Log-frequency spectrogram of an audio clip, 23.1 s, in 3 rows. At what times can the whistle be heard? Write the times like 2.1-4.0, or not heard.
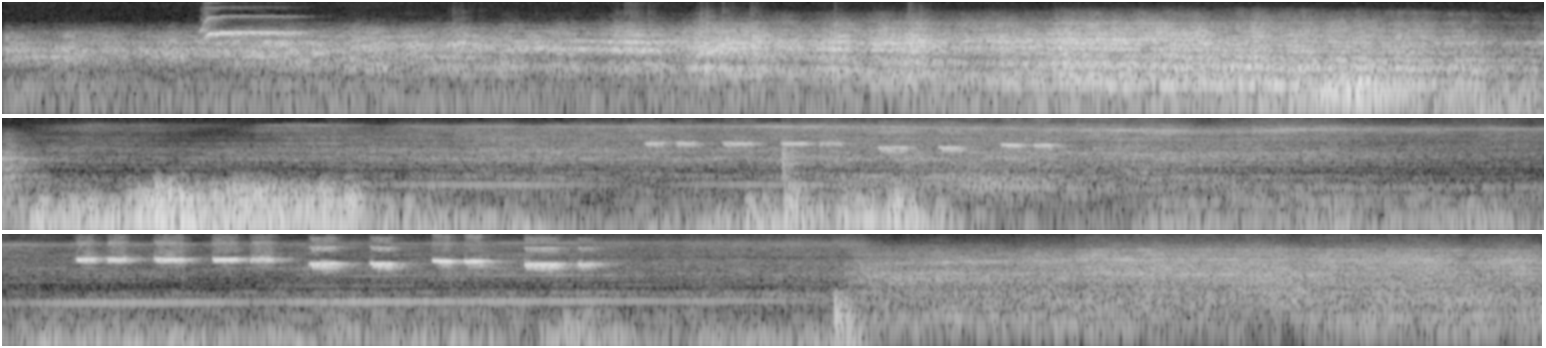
0.9-1.6, 10.9-13.2, 15.8-18.4.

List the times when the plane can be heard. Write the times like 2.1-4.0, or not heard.
0.0-23.0.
